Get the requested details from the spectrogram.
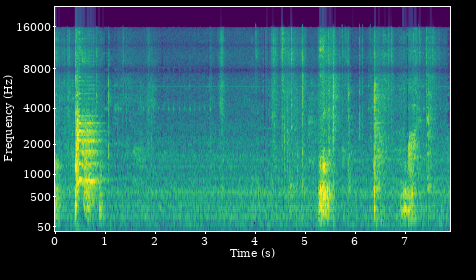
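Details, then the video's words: Puppy barking in a short burst at the start, then quiet before three more yappy barks near the end, with a faint background hum between calls. "Cute Puppies Barking"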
